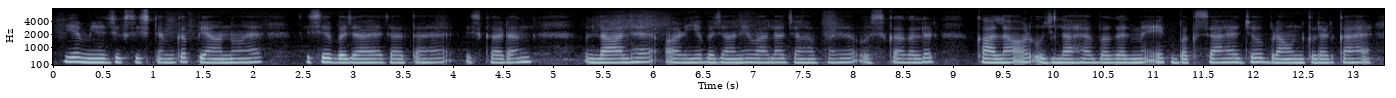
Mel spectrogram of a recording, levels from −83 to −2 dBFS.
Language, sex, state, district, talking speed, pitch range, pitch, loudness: Hindi, female, Bihar, Araria, 165 wpm, 195-210 Hz, 200 Hz, -28 LUFS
